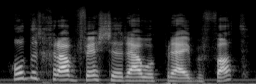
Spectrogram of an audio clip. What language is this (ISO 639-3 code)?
nld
